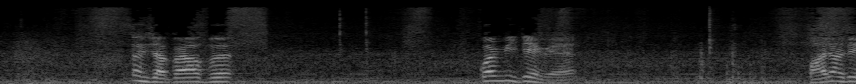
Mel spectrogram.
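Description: A man speaking two short phrases over a steady low hum, with a few brief rustles in between.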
